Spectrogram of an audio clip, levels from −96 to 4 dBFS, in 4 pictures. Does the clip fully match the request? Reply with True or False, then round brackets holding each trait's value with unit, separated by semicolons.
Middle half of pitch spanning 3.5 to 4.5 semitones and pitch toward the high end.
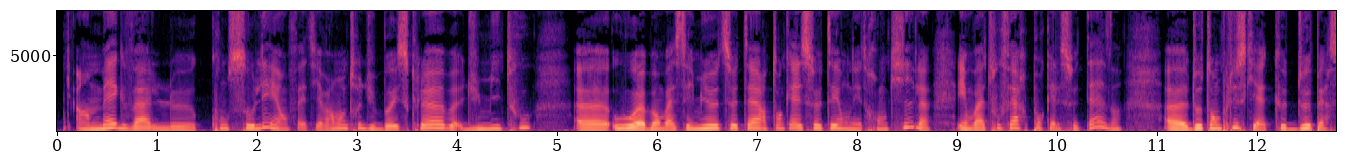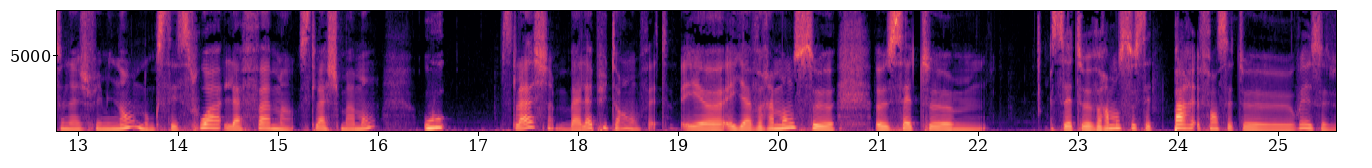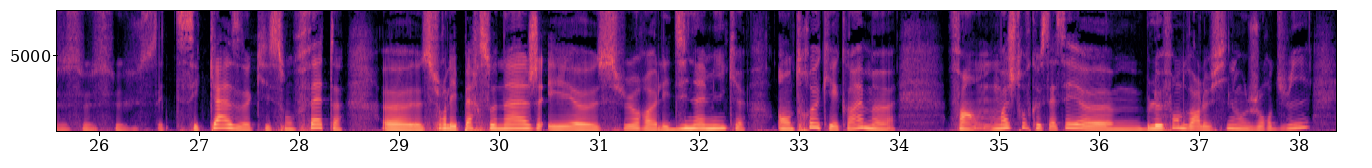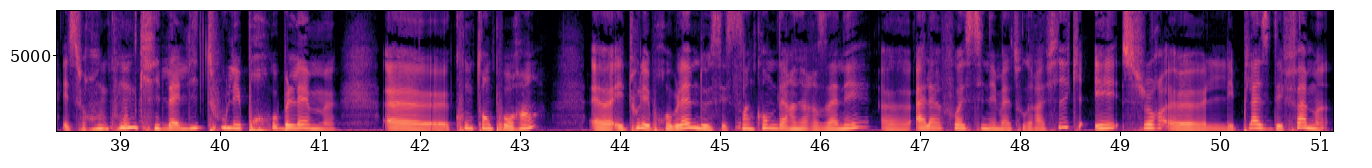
True (4.0 semitones; 200 Hz)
